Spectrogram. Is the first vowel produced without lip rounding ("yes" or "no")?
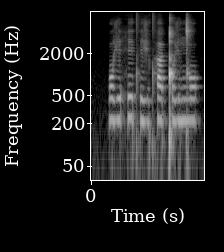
no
